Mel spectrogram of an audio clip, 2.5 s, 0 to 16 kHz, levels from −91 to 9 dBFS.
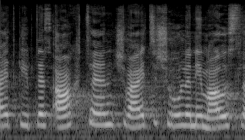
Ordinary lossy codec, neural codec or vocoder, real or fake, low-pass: none; vocoder, 44.1 kHz, 128 mel bands, Pupu-Vocoder; fake; 14.4 kHz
